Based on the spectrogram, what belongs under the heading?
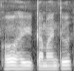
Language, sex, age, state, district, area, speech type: Assamese, male, 45-60, Assam, Sivasagar, rural, spontaneous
